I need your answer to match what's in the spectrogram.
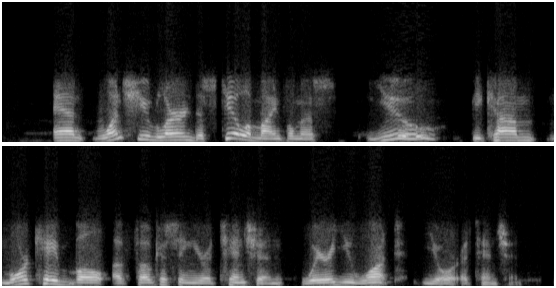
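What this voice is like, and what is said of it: Very slow, calm speech. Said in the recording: “I'm going very slow right now... the change in my tone of voice.”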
